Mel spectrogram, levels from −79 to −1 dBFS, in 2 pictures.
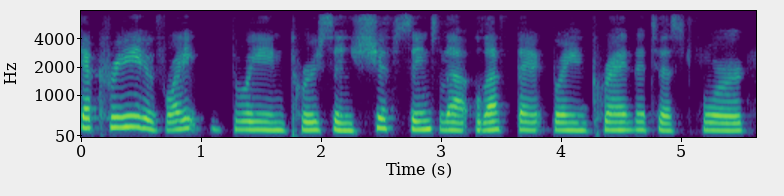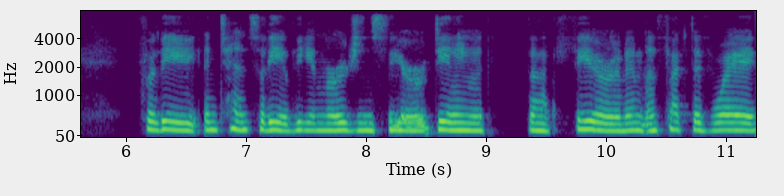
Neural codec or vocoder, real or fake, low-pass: codec, 24 kHz, 0.9 kbps, WavTokenizer, medium music audio release; fake; 7.2 kHz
